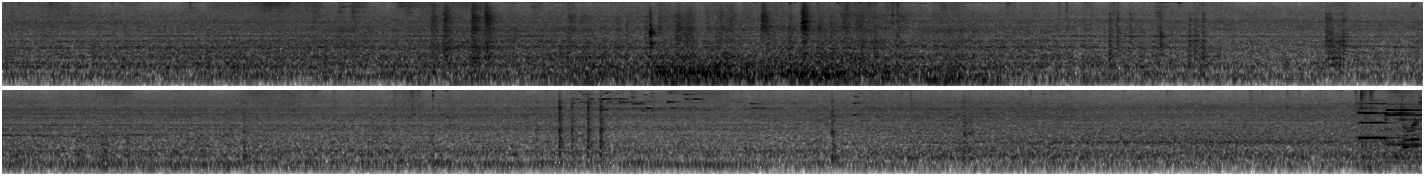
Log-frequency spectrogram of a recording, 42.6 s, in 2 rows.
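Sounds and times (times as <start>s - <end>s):
metro train rumbling through Farragut North station: 0.0s - 42.6s
faint squeals and clicks of wheels on rails: 29.7s - 34.7s.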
